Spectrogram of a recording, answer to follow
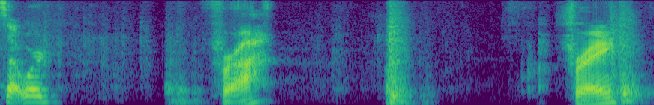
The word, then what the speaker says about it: Frey: annunciator Frey f r y how do we pronounce that Frey for the win Frey Frey Ranch Frey Ranch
